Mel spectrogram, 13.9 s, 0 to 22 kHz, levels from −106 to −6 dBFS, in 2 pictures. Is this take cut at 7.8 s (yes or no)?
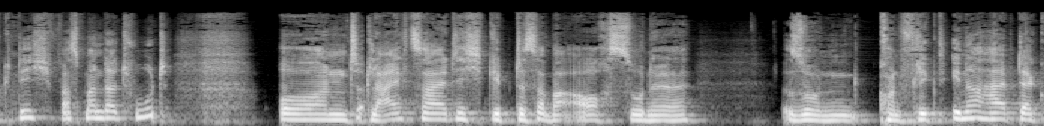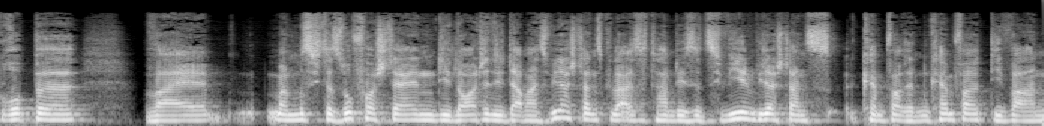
no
